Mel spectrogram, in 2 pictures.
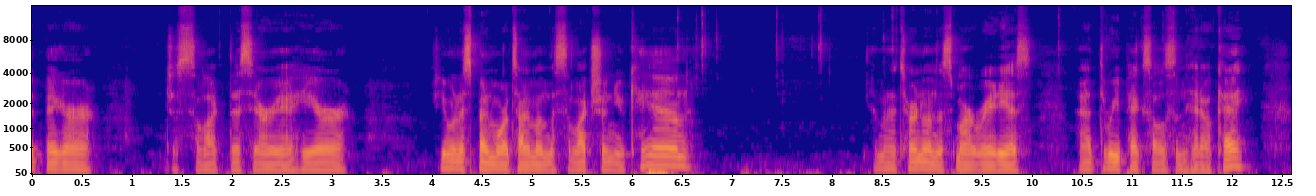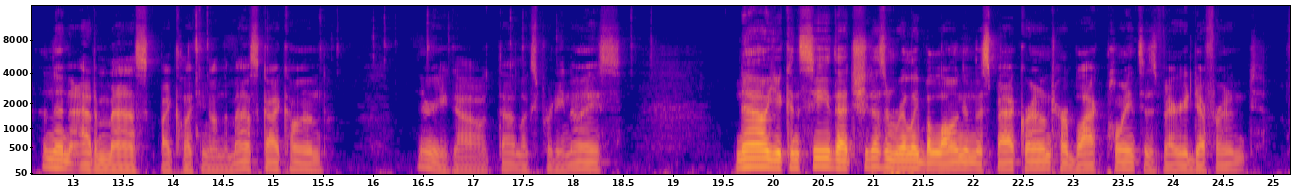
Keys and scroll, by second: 6.6 space, 14.7 space, 16.1 v, 16.5 space.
